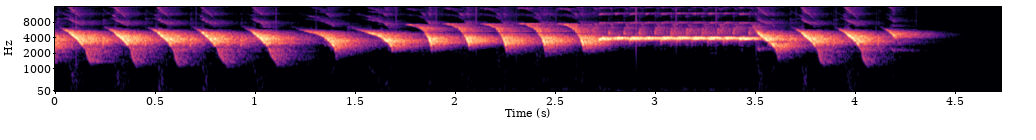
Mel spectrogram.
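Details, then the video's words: Canary of the loper kind, bred for song duration and volume, delivering a rapid chain of descending whistled sweeps, a brief level tone, and two final falling notes before silence. "KENARI LOPER PRESTASI DURASI VOLUME LAGU MANTAP"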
